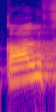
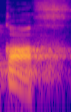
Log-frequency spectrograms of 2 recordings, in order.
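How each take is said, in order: First: The l is sounded. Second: The l is silent. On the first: The speaker calls it wrong. "काल्फ नहीं पढ़ेंगे" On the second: The speaker calls it right. "इसको पढ़ेंगे काफ"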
